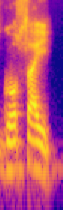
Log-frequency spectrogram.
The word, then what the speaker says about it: Gosai: There is a comment from Maharaj, like it's Gosai, like Bengali. Actually, the N is silent.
